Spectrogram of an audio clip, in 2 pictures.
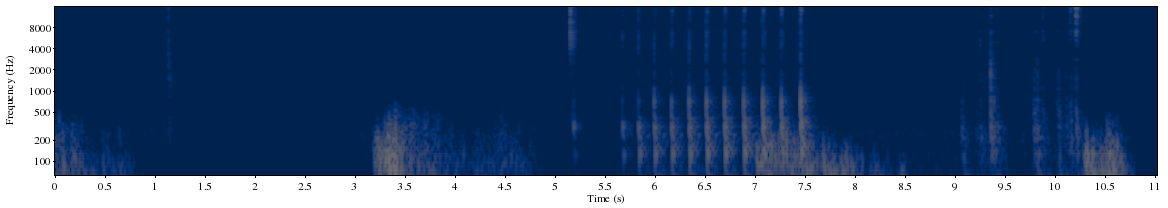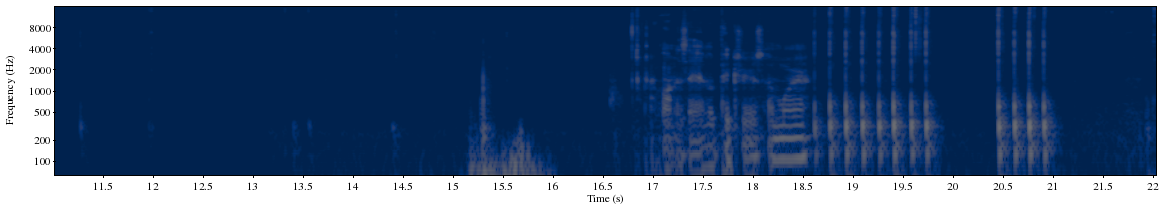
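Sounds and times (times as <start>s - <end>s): lock knocking on hard surface: 18.6s - 21.0s.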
